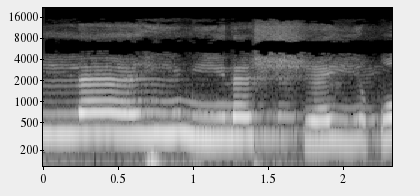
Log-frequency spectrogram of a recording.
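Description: A boy's melodic Quran recitation (tilawat), one long held note for about a second and a half that then steps down to a lower pitch near the end.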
